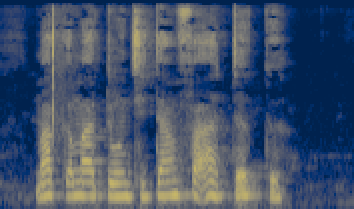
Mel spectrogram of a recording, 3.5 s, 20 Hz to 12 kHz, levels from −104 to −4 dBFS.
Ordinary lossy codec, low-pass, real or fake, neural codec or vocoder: AAC, 64 kbps; 10.8 kHz; real; none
